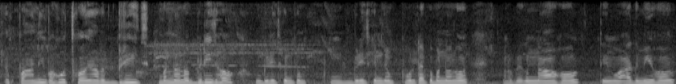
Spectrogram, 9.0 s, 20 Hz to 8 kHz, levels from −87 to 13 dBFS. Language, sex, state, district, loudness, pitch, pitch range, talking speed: Hindi, male, Bihar, Jamui, -25 LUFS, 195 Hz, 185-205 Hz, 185 wpm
